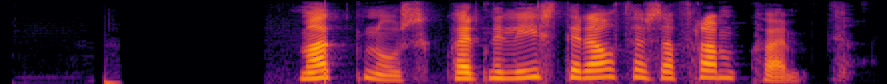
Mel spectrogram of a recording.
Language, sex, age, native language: Icelandic, female, 50-59, Icelandic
